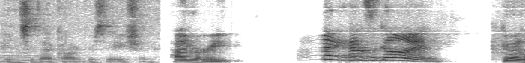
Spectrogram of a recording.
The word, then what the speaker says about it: Maritte: Hi, Maritte. Hi, how's it going? Good, how are you? Good. You can actually call me Marty. It's Marty? yeah, everyone it's pronounced Maritte, but I like Marty better.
